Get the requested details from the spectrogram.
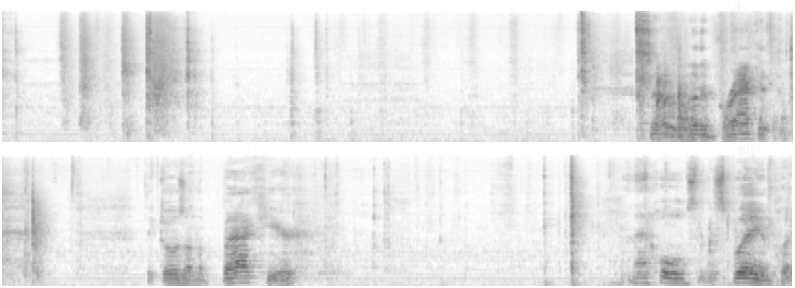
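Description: Tools and metal parts clink and tap against a metal chassis.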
